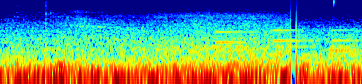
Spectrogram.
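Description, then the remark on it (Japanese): Steady outdoor rumble of wind and surf at the seaside, a continuous low wash of noise with gusty buffeting and no clear breaks, heard alone without speech. “私は、えー、っと毎日海辺に来るのでそこで何か始めようと思って”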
